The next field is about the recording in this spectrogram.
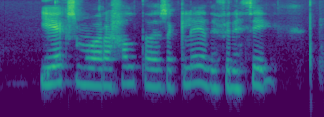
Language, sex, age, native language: Icelandic, female, 11, Icelandic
